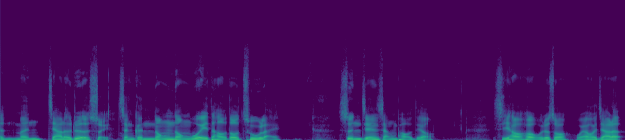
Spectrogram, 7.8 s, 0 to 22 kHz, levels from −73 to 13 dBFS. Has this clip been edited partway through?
no; 0 cuts

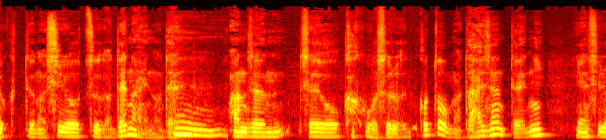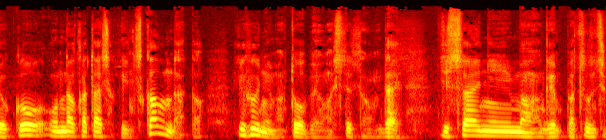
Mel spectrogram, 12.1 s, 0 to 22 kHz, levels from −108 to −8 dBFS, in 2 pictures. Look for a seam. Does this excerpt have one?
no; 0 cuts

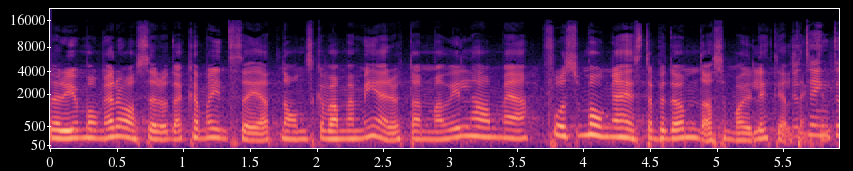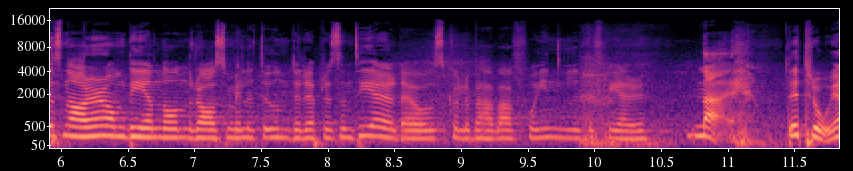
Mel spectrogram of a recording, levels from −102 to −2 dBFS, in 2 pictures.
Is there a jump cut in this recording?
yes; 1 cut; at 3.6 s

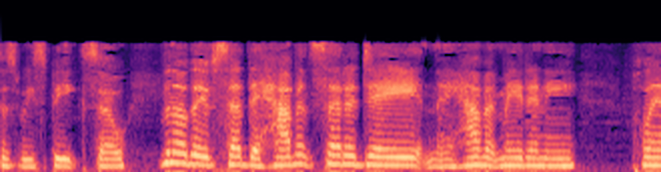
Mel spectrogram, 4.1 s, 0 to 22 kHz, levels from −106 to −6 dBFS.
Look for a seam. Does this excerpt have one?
yes; 1 cut; at 1.0 s

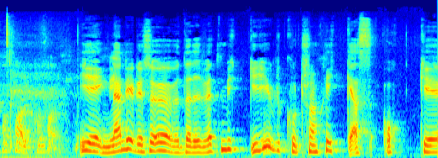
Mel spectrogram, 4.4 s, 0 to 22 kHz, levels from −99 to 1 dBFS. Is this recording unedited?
yes; 0 cuts

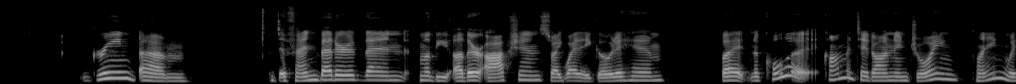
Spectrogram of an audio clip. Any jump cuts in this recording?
yes; 4 cuts; at 1.4 s, 4.2 s, 5.6 s, 8.2 s

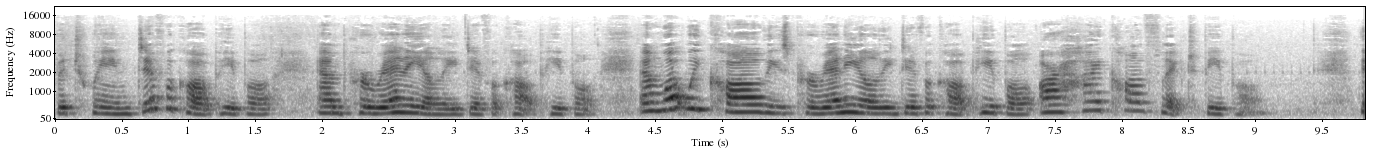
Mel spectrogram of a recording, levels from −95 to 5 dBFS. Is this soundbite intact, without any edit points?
yes; 0 cuts

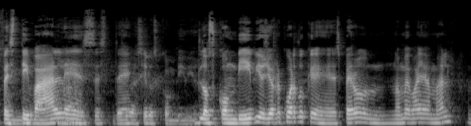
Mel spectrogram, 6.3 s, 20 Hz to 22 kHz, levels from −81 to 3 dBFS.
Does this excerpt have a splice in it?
no; 0 cuts

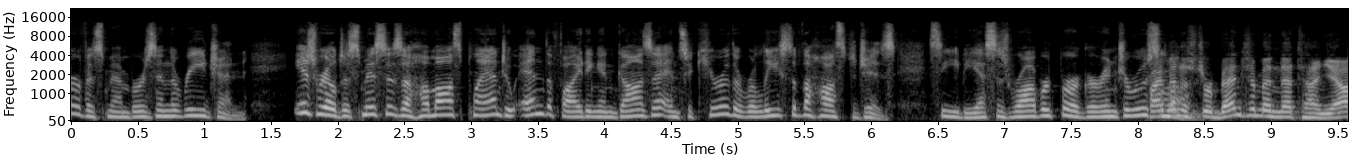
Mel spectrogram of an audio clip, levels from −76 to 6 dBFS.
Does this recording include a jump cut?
no; 0 cuts

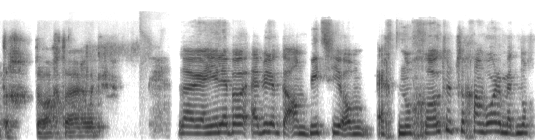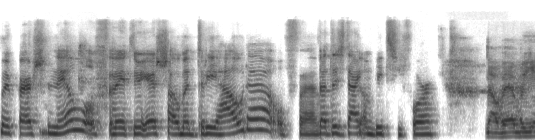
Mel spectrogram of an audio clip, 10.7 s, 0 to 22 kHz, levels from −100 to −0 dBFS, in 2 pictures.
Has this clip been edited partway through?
yes; 2 cuts; at 8.5 s, 8.9 s

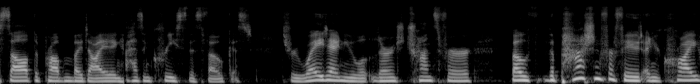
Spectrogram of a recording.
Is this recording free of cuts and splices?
no; 2 cuts; at 1.2 s, 4.9 s

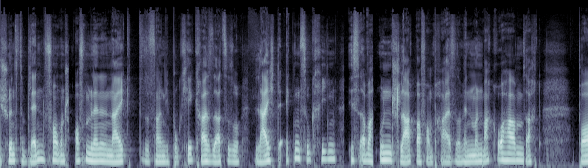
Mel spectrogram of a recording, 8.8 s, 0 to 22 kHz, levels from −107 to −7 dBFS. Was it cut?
yes; 6 cuts; at 1.0 s, 3.7 s, 5.1 s, 5.6 s, 7.2 s, 7.8 s

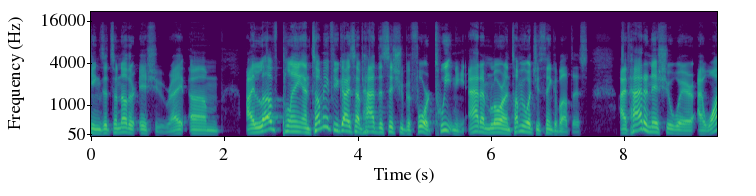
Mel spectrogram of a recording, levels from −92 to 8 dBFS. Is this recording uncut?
yes; 0 cuts

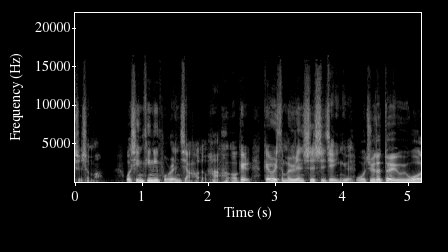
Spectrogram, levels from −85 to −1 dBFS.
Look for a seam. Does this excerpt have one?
no; 0 cuts

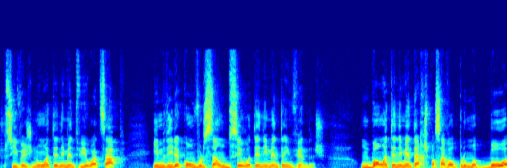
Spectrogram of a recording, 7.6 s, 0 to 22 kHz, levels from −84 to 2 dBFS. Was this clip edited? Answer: yes; 1 cut; at 3.4 s

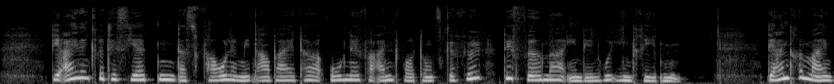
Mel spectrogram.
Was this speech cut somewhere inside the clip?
no; 0 cuts

